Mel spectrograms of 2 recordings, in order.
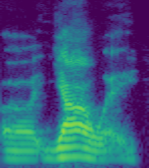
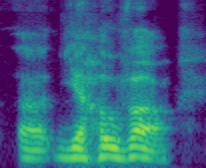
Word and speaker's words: Yehovah: We then start to see the vowel pointings of Yahweh, sorry, of Yehovah, not Yahweh, of Yehovah into the manuscripts.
